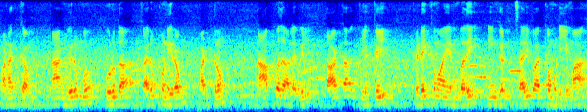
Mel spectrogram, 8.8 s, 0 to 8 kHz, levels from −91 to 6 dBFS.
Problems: background sounds at intervals, continuous background conversations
